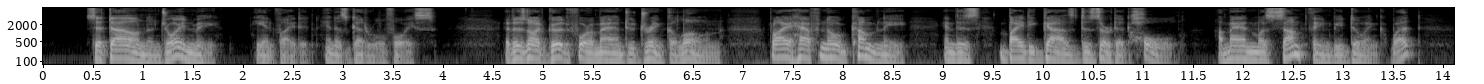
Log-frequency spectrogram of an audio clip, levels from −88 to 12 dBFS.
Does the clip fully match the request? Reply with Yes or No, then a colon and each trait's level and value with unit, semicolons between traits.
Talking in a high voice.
No: low, 105 Hz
